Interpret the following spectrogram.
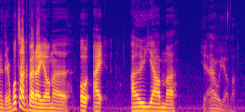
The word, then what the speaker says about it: Aoyama: I hate it when words have A-O next to each other, because then you're just like, how do you say that? You say it like ow. And my brain freezes when I try like you to. You got a boo-boo, and you go, ow.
